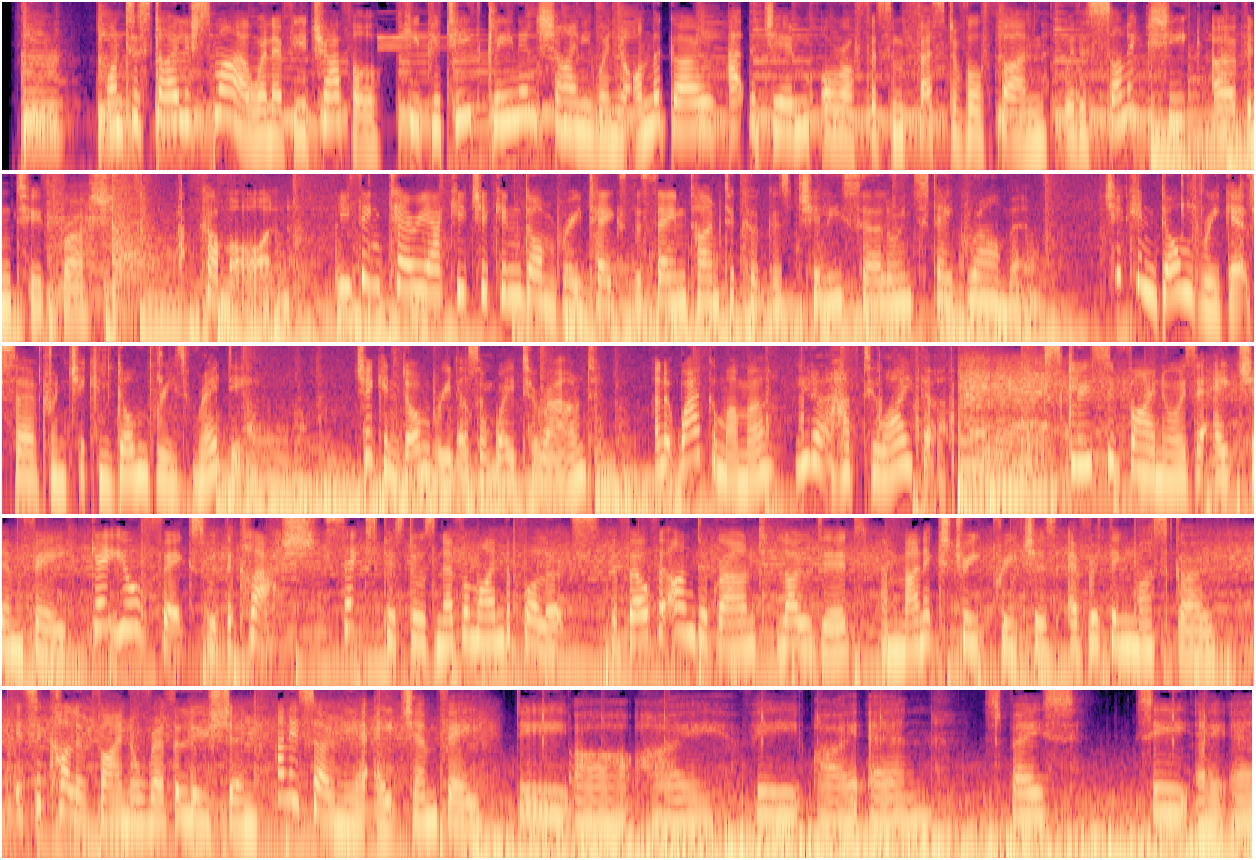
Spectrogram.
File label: Commercial Voice reel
